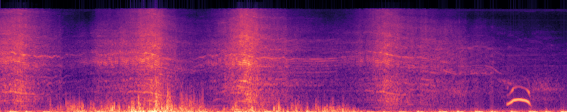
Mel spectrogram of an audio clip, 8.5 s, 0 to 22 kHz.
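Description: Arrma Typhon 3S BLX brushless RC buggy driven at full throttle on a street, a whining electric motor rising and falling in repeated surges, passing near and away, with a brief high chirp near the end.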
